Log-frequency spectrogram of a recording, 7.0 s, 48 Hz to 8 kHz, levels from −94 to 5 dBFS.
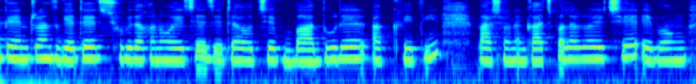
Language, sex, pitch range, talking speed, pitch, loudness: Bengali, female, 210-230 Hz, 145 wpm, 215 Hz, -46 LUFS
